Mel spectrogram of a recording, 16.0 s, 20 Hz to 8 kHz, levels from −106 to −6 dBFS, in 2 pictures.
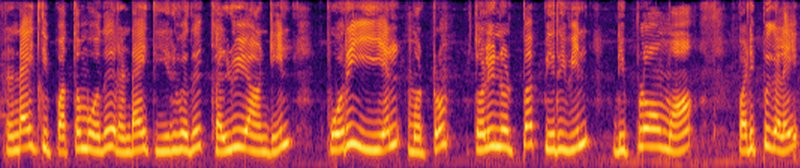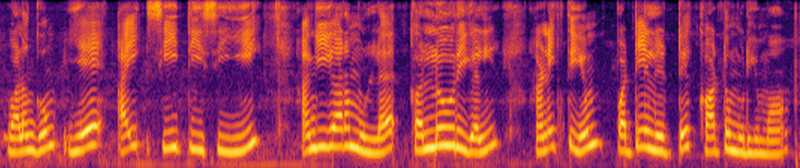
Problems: none marked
